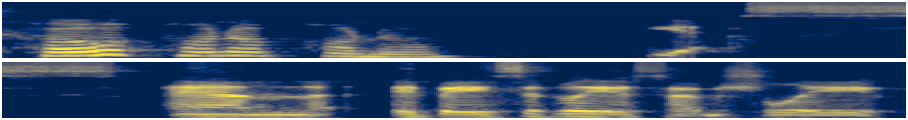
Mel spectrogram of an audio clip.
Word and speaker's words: Ho'oponopono: So, can you pronounce it for us, Miss Sweetie? Yes. It's Ho'oponopono.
